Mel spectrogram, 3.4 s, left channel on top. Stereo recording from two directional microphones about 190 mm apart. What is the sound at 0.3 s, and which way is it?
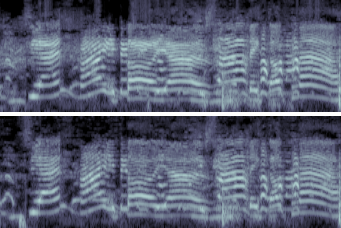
Speech, 65° right (ahead or behind).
